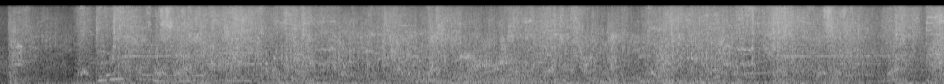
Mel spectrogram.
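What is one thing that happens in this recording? Magic blasts crackle and boom in a fast fight.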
